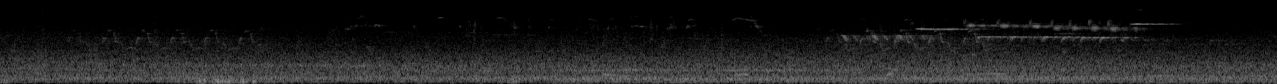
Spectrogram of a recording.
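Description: Steady low outdoor background rumble, with a songbird singing rapid, repeated high trills for a few seconds in the second half.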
